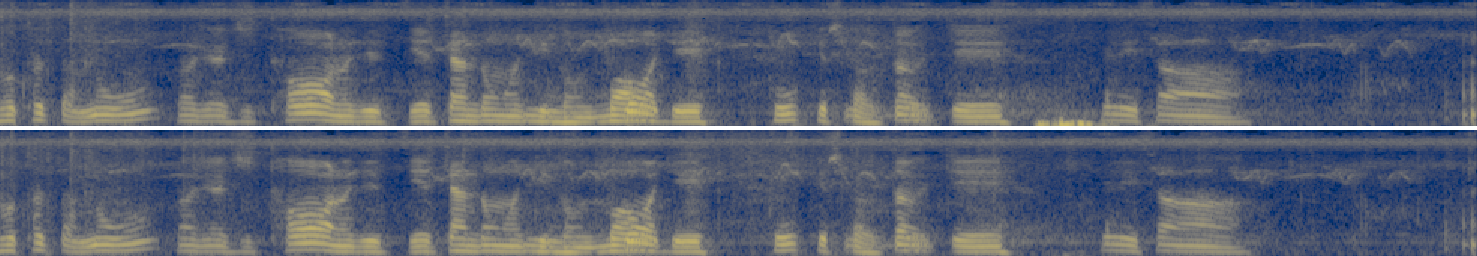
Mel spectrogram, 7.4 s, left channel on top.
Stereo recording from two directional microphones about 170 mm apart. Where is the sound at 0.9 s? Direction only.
35° right (ahead or behind); by 2.6 s 20° right (ahead or behind).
